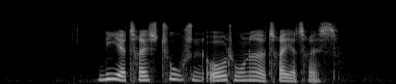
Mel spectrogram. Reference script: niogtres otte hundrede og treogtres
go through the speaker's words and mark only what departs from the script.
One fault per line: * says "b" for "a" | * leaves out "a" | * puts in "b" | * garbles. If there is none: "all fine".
* puts in "tusind"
